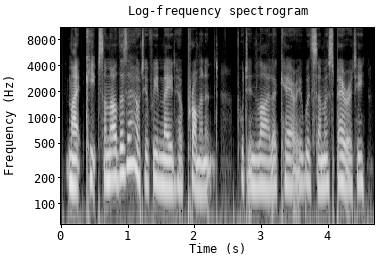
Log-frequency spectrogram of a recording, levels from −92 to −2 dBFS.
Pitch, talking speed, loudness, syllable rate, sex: 180 Hz, 230 wpm, -20 LUFS, 6.2 syllables/s, female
